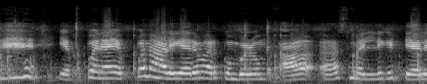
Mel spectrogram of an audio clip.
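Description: A woman talking without pause, narrating in Malayalam, with light scraping of a wooden spatula stirring grated coconut in a pan faintly beneath her voice.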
